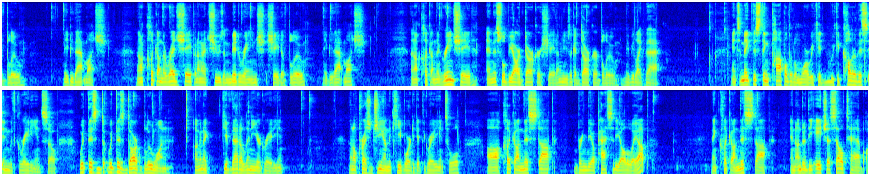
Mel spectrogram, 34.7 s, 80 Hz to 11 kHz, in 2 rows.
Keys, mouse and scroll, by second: 1.2 click, 3.4 click, 5.0 click, 6.6 click, 9.0 click, 11.7 click, 14.4 middle click, 19.6 click, 20.6 ctrl+z, 23.6 click, 25.0 g, 28.0 click, 29.7-30.8 drag, 32.5 click, 34.0 click.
